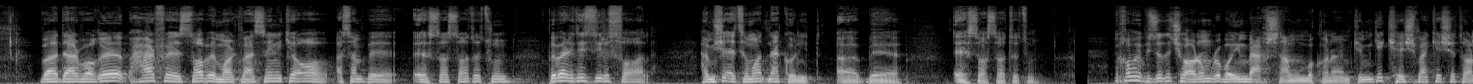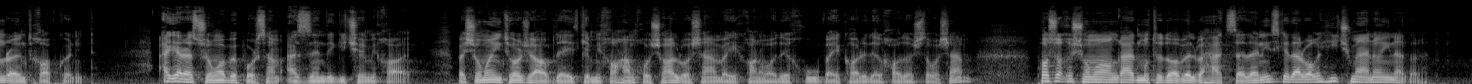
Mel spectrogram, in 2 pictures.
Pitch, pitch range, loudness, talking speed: 105 Hz, 80-125 Hz, -22 LUFS, 155 wpm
